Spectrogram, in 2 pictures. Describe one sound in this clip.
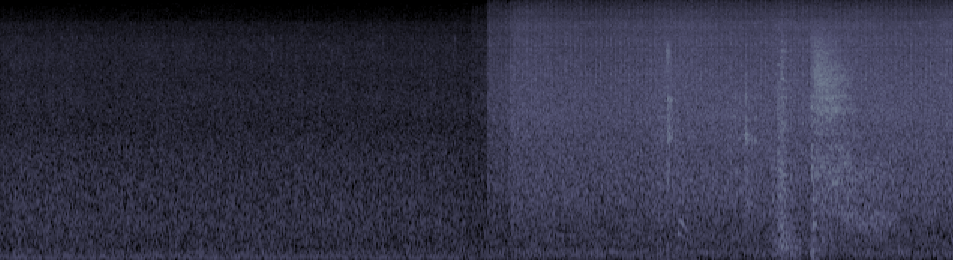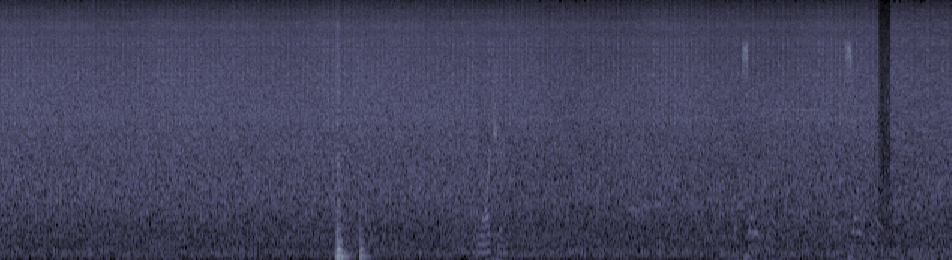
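A fire burns and crackles.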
